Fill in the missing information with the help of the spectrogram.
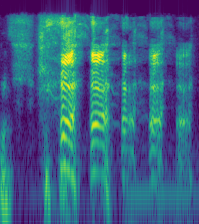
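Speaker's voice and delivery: long amused laugh; real laugh. Real, not acted. Guest teased as a Paulo Silvino lookalike, laughing. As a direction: laugh along at being teased.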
